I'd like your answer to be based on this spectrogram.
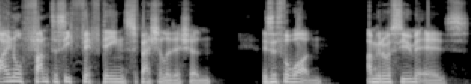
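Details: Adult male speaker; normal voice.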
